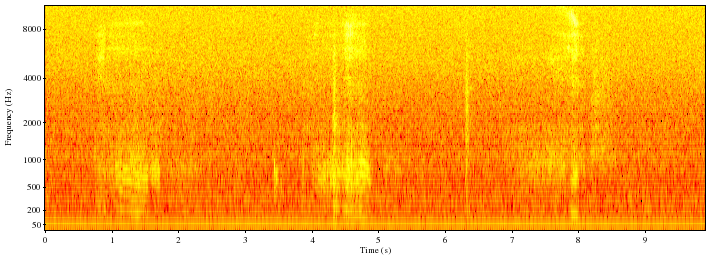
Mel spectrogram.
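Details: Sleeping Papillon–Japanese Chin dog Max gives soft, rasping snores roughly every three to four seconds, each a brief breathy rattle, against a quiet room with a constant low electrical hum.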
